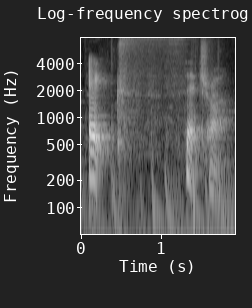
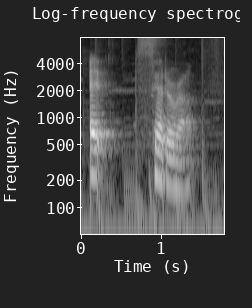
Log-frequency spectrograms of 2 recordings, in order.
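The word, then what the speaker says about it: et cetera: Lots of native English speakers actually mess this up as well and they'll pronounce eetera or eterceter and it should be pronounced eterceter etc etc or etc if you're like me.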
